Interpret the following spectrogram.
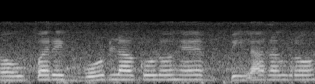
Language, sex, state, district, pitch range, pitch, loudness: Marwari, female, Rajasthan, Churu, 195-220 Hz, 215 Hz, -16 LUFS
